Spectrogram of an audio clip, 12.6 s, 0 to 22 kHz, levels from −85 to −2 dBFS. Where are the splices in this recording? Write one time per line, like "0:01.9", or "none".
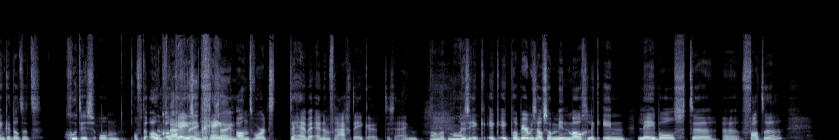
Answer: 0:09.5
